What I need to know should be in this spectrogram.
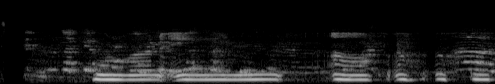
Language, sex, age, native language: Icelandic, female, 9, Icelandic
